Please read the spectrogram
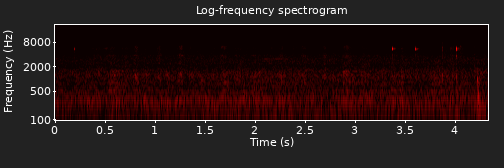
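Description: Near silence, with a few faint ticks of a stylus on a drawing tablet, two of them close together near the end.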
